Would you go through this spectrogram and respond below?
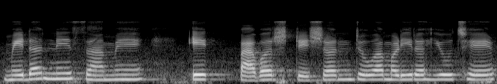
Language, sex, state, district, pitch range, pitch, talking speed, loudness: Gujarati, female, Gujarat, Navsari, 215-230 Hz, 225 Hz, 110 wpm, -16 LUFS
